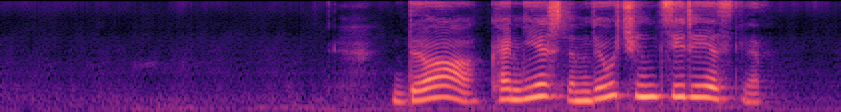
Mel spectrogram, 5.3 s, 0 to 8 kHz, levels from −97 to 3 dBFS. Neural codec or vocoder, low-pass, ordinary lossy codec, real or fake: codec, 16 kHz, 1 kbps, FunCodec, trained on LibriTTS, 50 frames a second; none; none; fake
